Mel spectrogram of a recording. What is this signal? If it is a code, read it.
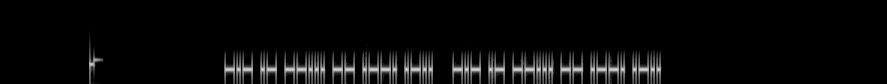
Morse code, heard as a keyed tone, about 37 wpm, 700 Hz. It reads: KA7MPL KA7MPL
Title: USA Call Signs Repeated 2x 40wpm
